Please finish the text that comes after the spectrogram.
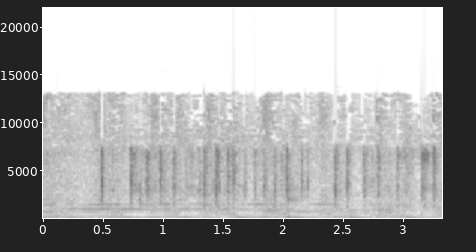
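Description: Code is typed on a computer keyboard in rapid, irregular clusters of close key clicks under a low steady background hum.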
